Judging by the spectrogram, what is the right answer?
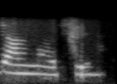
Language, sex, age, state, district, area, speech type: Bengali, female, 18-30, West Bengal, Darjeeling, urban, conversation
